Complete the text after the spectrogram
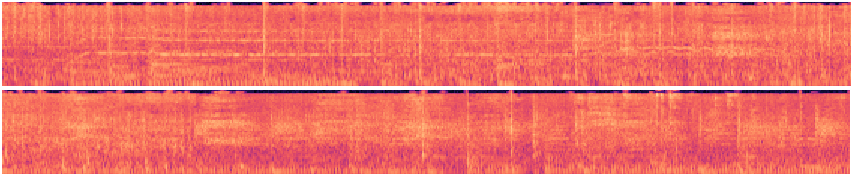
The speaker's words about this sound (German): Fröhlich ritten die drei Mädchen los.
